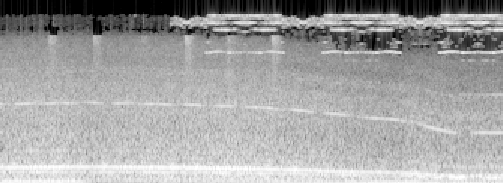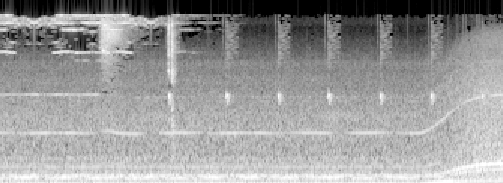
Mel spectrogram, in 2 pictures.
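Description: A bus engine drones, slowing down and then revving up again.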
